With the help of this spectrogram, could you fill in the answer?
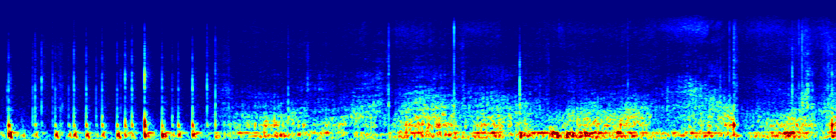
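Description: Long nail tips tap quickly on a flat, solid cork floor in a rapid run of short, dull clicks. They then turn to a steady, low, rustling scrape across the surface, with a few scattered taps near the end.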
